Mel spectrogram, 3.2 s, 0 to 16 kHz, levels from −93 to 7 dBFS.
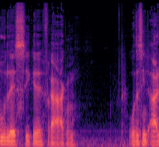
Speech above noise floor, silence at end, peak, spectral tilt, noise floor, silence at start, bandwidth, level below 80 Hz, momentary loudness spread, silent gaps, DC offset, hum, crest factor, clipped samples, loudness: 28 dB; 0 s; -6 dBFS; -5 dB/octave; -52 dBFS; 0 s; 15.5 kHz; -36 dBFS; 15 LU; none; under 0.1%; none; 20 dB; under 0.1%; -26 LUFS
